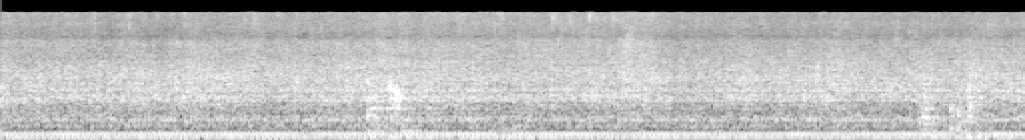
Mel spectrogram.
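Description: Beef, onion and bell pepper stir-fry sizzling gently in a nonstick pan as it is stirred with a wooden spoon, with a couple of faint knocks of the spoon against the pan.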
